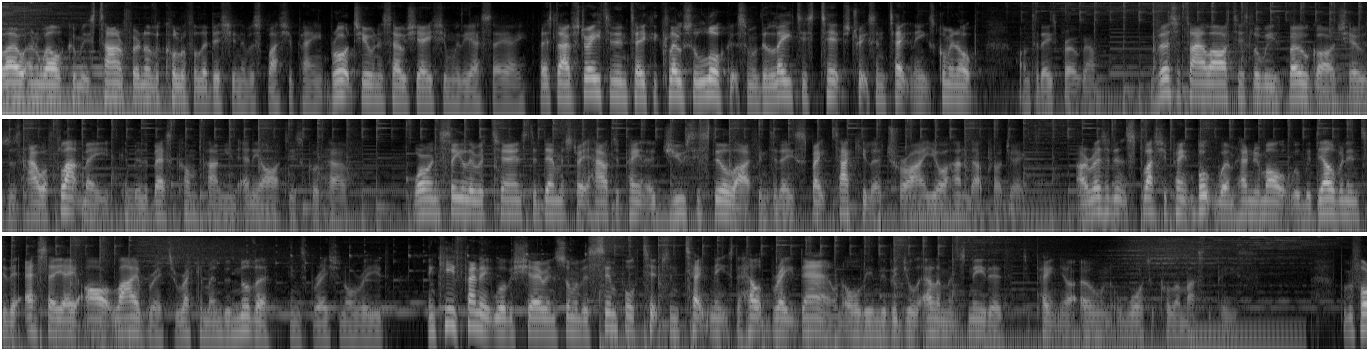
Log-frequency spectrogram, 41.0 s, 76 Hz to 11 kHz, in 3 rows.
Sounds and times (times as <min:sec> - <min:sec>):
Music: 0:00.0 - 0:03.9, 0:07.0 - 0:40.9
Speech: 0:00.0 - 0:17.2, 0:17.8 - 0:39.8, 0:40.7 - 0:40.9.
